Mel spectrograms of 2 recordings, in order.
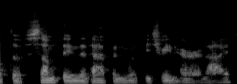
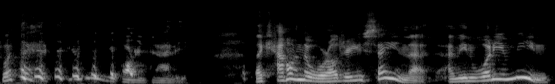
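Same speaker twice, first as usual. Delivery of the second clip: high, raised-voice bafflement; retold incredulity; 9 semitones higher, 6 dB louder than usual. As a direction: demand an explanation in acted-out disbelief, pitch soaring. Retells his astonished reply to daughter.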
